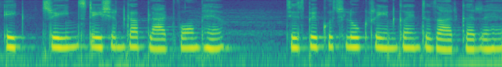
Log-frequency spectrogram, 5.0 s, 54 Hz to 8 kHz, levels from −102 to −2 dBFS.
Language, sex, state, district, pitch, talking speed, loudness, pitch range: Hindi, female, Delhi, New Delhi, 240 Hz, 180 wpm, -16 LUFS, 225-245 Hz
